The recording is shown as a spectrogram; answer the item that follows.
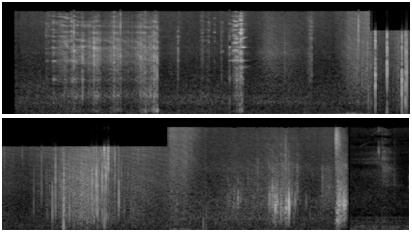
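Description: Crunching, rustling and scraping of loose soil worked by hands and a metal wrench, with sharp clicks scattered through it. A low rumble sits under the middle stretch.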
